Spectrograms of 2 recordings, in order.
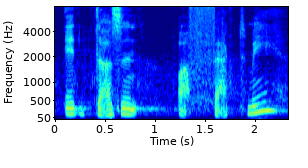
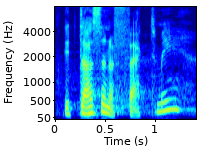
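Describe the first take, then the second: First: Soft, very slow, rising "me"; mock echo. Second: Said in the usual way. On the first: Shown as a demonstration. Speaker echoes the myth after the student's confession, soft ironic murmur. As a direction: murmur it back as a hollow doubting echo.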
